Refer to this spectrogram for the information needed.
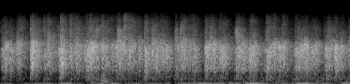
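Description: Steady applause from an audience voting for Aramburu, dense overlapping claps forming a bright, continuous crackle at an even loudness for a few seconds, with no one speaking.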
